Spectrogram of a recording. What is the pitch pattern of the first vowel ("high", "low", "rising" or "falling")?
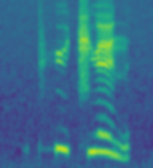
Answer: falling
